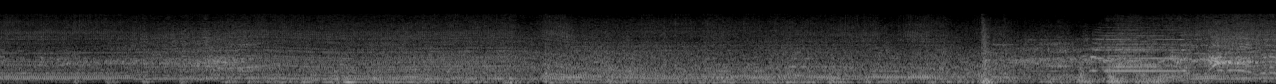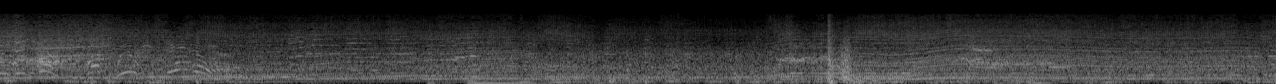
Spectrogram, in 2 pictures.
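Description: Race cars roaring around a track in a Mafia video game race, layered engine drones rising and falling in pitch as cars rev and pass, continuous and fairly close, with no speech.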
